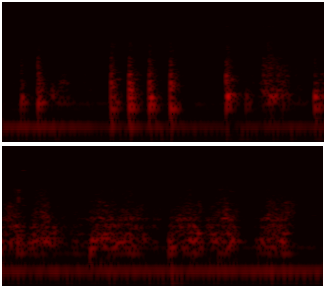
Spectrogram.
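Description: Faint knocks and scrapes of small cups being set down and slid around on a cardboard box top as they are shuffled: a quick run of knocks about a second in, then several sliding scrapes.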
